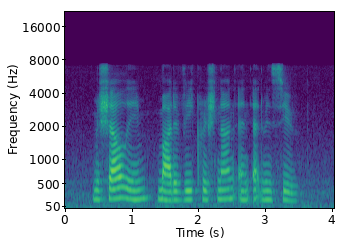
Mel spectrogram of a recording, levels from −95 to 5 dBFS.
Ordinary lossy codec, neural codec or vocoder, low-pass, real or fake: none; vocoder, 22.05 kHz, 80 mel bands, Vocos; 7.2 kHz; fake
